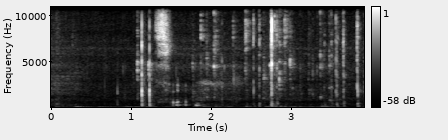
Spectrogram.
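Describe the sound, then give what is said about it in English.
Typing on a computer keyboard: scattered, faint clicky keystrokes in irregular bursts against a quiet background. “Let's just type that in the Discord.”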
